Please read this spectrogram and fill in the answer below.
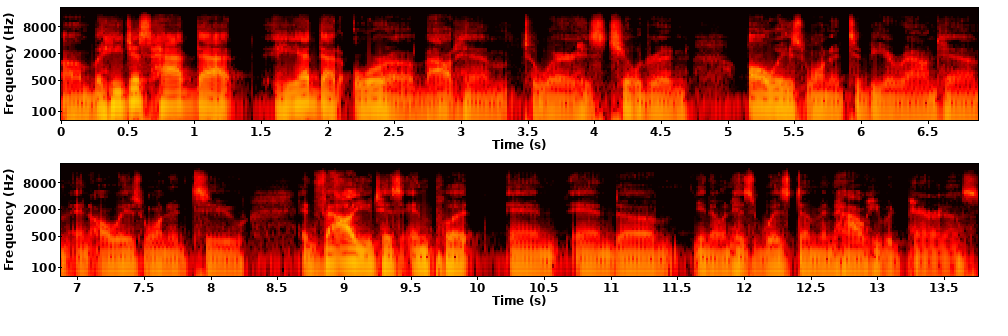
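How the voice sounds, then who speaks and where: A man with an American accent has a plain, everyday voice with a fairly low pitch. He speaks at a moderate pace with ordinary pitch variation on a very clean recording with a silent background. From Oklahoma, US. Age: 40s. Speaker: financial advisor. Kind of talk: casual interview. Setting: studio.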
